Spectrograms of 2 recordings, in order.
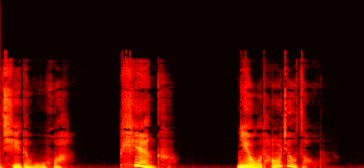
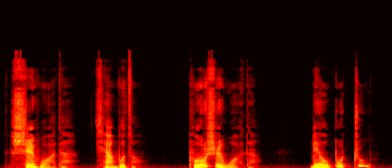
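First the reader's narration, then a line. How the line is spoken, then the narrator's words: Cold interruption. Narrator (Chinese): 安爷开口冷冷打断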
